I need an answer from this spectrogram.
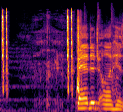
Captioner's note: Simon coughing; mouse clicks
